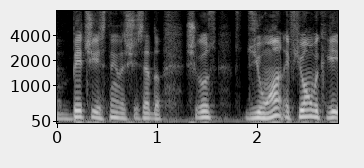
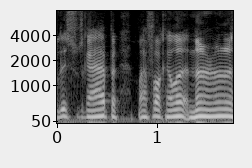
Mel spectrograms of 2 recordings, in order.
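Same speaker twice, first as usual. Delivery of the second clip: furious, fuming outburst, breaking off abruptly; 2 semitones higher than usual. Retelling own reaction when the luggage was lost: imitating own furious outburst. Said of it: "and I'm fucking furious".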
